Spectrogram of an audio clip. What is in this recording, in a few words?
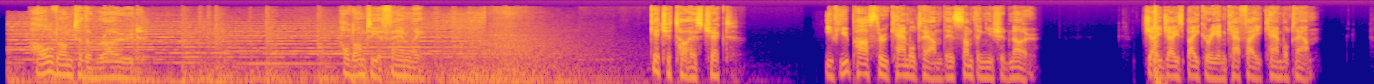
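Australian English male commercial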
